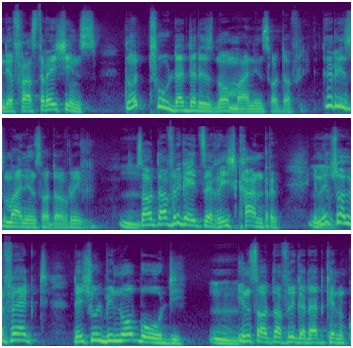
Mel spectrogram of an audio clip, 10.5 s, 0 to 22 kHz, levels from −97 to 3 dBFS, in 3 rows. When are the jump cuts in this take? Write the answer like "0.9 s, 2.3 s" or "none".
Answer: 1.2 s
